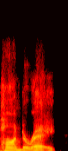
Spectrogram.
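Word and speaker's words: Pend Oreille: There's a town called Pend'Oreille. That's spelled completely different. – That's spelled like P-O-N-D-A-R A-Y, right? – Correct.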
